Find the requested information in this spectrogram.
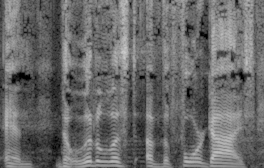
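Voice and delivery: ordinary talk, nothing marked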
